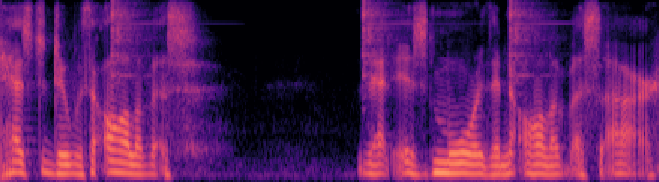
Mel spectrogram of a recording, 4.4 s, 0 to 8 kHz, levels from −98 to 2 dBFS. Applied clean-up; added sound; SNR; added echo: none; Cutlery, silverware; 19 dB; none.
